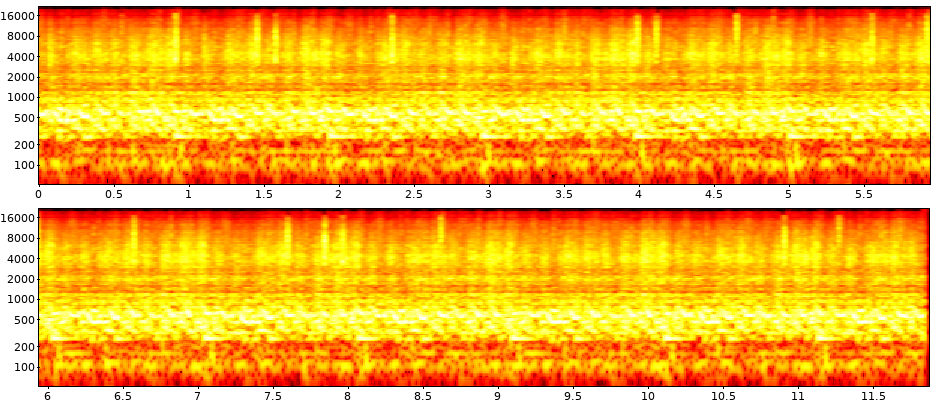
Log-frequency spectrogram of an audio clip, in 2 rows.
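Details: Unfinished V8 truck cranked on starter with intake plugged off: slow, uneven beat about one lurch a second, some strokes dragging harder; inconsistent compression, unconfirmed.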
